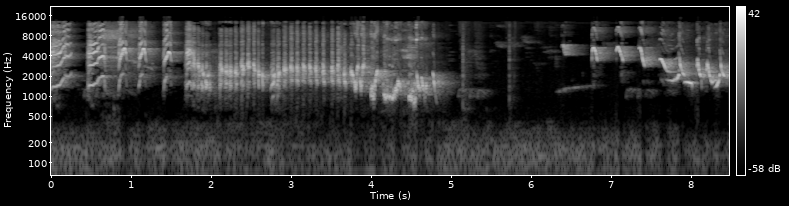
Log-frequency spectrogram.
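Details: White-rumped shama in full 'ngegas gacor' song, melodious and continuous: fast sweeping chirps, then a long harsh rapid rattle lasting about two seconds, a short pause, and bright whistled notes with quick descending high slurs.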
